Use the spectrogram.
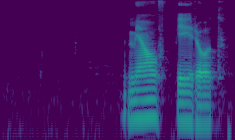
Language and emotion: Russian, neutral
